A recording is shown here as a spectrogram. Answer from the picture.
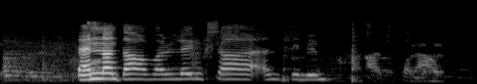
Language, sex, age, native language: Icelandic, male, 12, Icelandic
